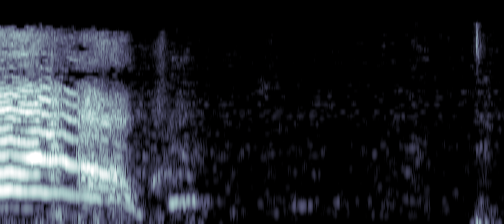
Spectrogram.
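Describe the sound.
A voice imitates a hungry baby's scream, one loud, high, wavering wail lasting about a second, followed by a brief fainter sob and then near silence with a small click.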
